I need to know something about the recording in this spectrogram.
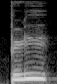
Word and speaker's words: plus: Okay, so you can see that I don't pronounce it final S.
